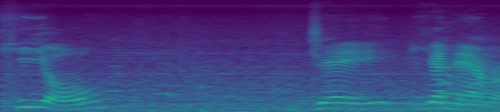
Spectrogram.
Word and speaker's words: Rio de Janeiro: Touchdown Rio de Janeiro, or should I say Rio de Janeiro. I think that's proper pronunciation, Rio de Janeiro.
